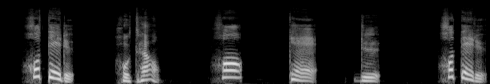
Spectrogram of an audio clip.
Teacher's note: Starts high, drops on the second syllable. Te stays low.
